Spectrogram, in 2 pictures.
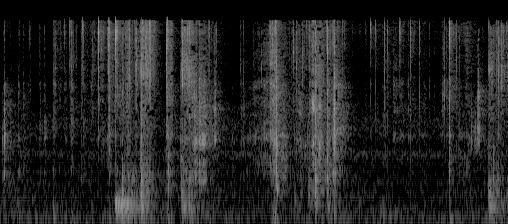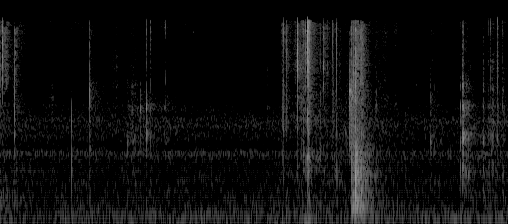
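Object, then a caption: Soap bar shaved with a small blade. A small metal blade shaves curls off a solid pink-and-white bar of soap held in the hand. The clip is made of quiet, crisp scraping and tearing bursts that are mostly bright and high, with short crackly ticks between strokes and almost no low end.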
